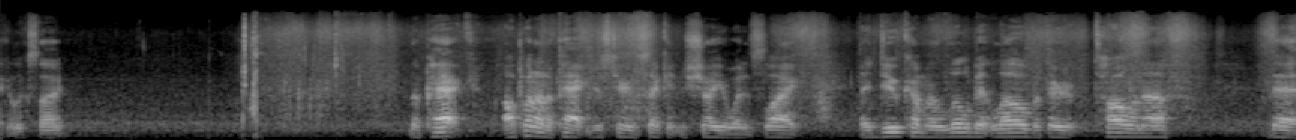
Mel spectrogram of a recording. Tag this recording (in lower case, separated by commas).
inside a small room, speech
